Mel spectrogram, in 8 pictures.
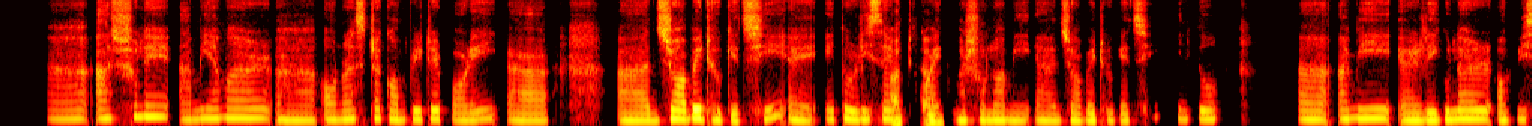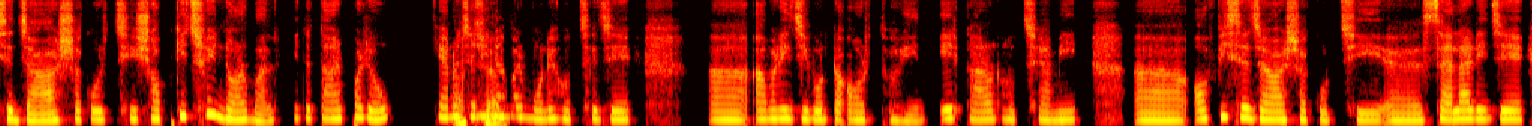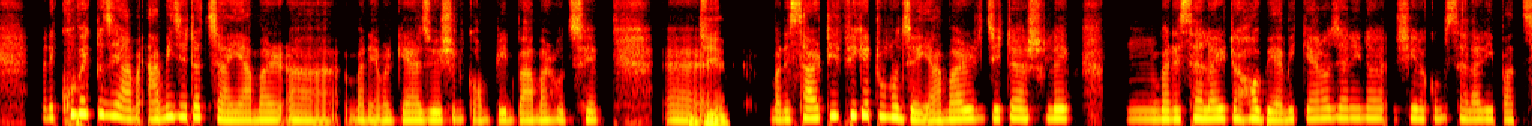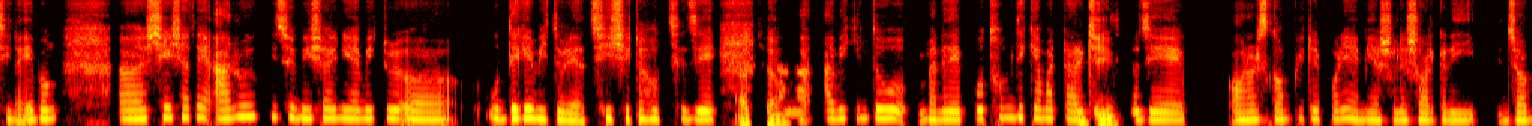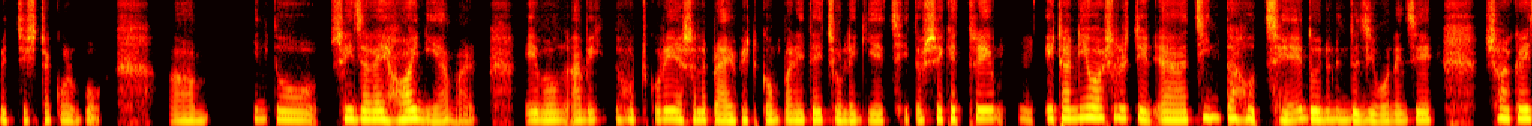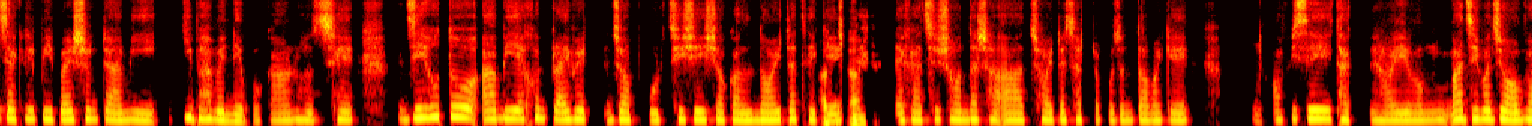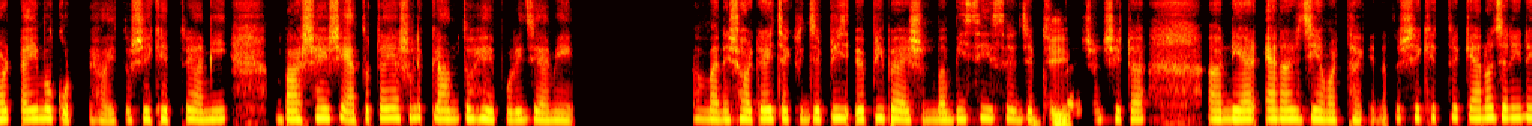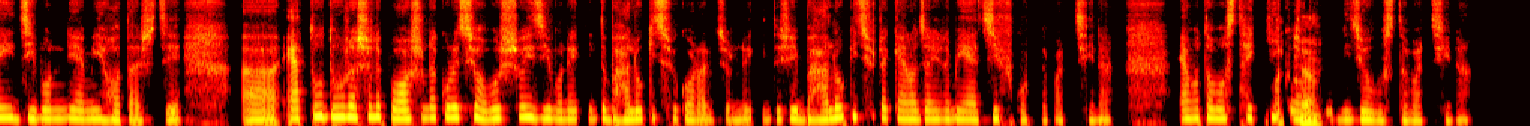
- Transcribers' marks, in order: in English: "গ্র্যাজুয়েশন"; swallow; in English: "অ্যাচিভ"
- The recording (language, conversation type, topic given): Bengali, advice, কাজ করলেও কেন আপনার জীবন অর্থহীন মনে হয়?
